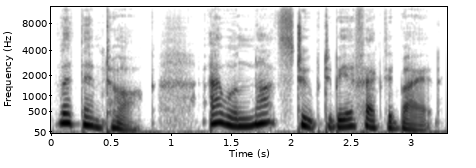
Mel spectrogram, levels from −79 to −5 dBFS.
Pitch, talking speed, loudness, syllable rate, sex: 145 Hz, 200 wpm, -16 LUFS, 5.2 syllables/s, male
